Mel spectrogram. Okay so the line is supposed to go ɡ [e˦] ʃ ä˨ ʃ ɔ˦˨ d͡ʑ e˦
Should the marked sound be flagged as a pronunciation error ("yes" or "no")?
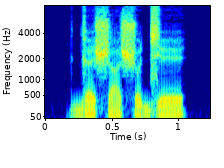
yes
